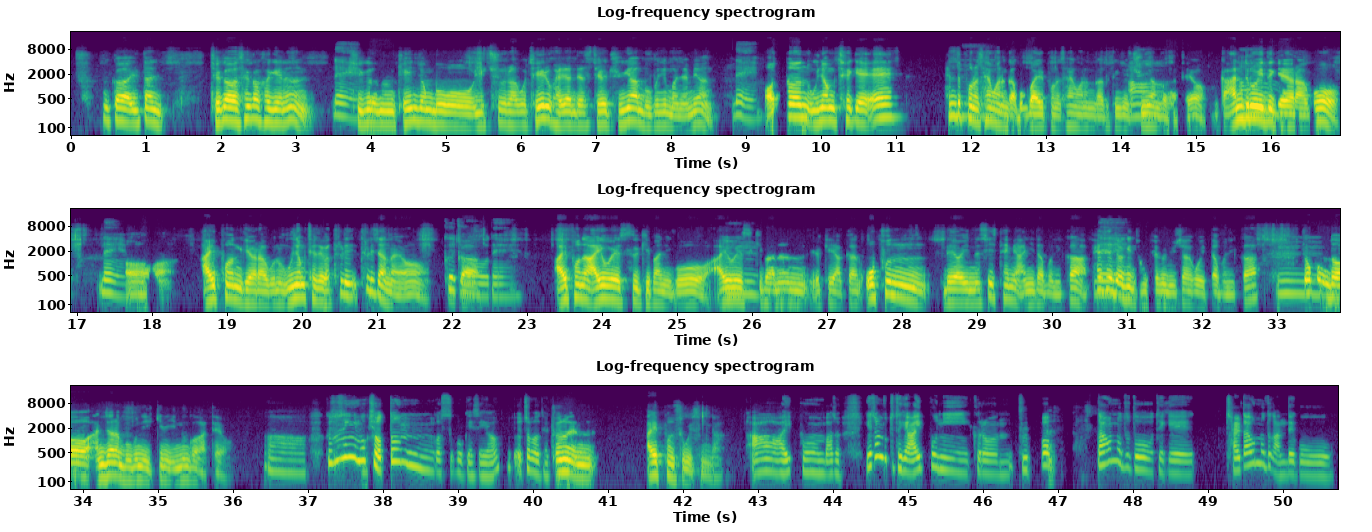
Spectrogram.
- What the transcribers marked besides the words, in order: other background noise; tapping
- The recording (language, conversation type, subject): Korean, unstructured, 개인정보 유출에 대해 얼마나 걱정하시나요?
